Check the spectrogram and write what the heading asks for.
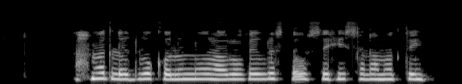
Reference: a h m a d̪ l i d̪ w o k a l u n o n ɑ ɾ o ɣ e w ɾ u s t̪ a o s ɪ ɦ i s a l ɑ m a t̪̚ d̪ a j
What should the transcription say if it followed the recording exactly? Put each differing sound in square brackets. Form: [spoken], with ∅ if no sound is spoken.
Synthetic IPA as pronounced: a h m a d̪ l [a] d̪ w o k a l u n o n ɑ ɾ o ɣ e w ɾ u s t̪ a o s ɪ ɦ i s a l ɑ m a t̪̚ d̪ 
